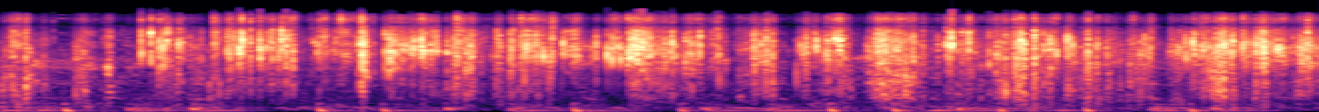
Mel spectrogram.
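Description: Foil booster-pack wrapper crinkling and crackling as it is handled, in dense irregular crackles, over background music with a low bass line.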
